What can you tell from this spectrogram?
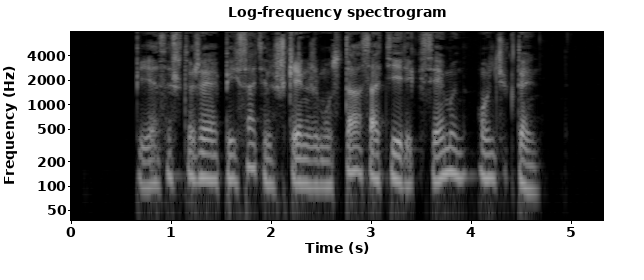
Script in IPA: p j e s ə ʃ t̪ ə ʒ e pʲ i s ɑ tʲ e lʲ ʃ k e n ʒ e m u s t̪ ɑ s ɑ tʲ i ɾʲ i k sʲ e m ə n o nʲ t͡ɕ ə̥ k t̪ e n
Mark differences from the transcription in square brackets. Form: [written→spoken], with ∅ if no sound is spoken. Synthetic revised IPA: p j e s ə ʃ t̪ ə ʒ e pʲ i s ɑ tʲ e lʲ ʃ k e n ʒ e m u s t̪ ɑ s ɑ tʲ i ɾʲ i k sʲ e m ə n o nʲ t͡ɕ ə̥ k t̪ e n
